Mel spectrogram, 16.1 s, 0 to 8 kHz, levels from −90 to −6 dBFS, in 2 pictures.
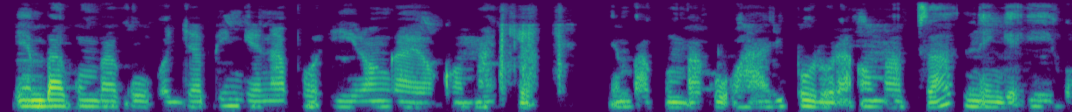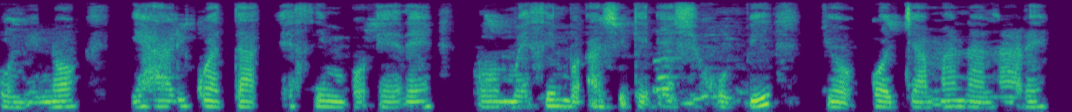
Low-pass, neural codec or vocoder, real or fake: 7.2 kHz; none; real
